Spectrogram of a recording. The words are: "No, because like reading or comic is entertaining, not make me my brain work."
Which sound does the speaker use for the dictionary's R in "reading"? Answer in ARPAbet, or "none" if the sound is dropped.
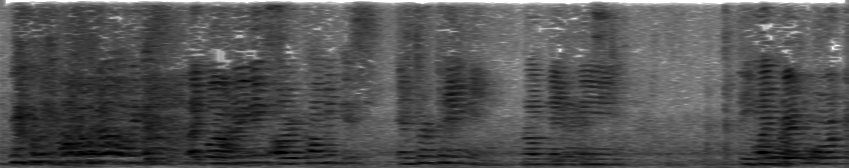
W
